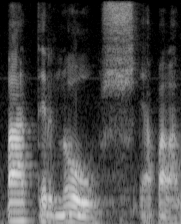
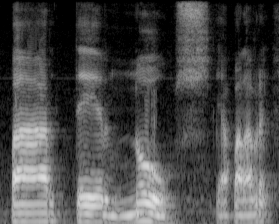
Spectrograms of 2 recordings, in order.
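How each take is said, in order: First: The phrase is spoken at a normal pace. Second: The phrase is spoken slowly and deliberately.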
